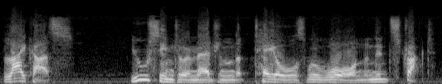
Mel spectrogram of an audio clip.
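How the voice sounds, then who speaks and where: A man's voice: lowish voice, a little slow, dry recording, low-quality recording. A man voicing a talking wolf in a storybook fable, wry, patient and a little condescending. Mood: wryly superior.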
